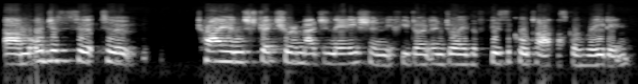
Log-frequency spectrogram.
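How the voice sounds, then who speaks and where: A woman's voice: medium pitch, little pitch movement, moderate pace. A woman from Ghana, a voice actor guest on a podcast, talking in a friendly, thoughtful way and laughing easily. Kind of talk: casual podcast interview. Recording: dull lo-fi audio.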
